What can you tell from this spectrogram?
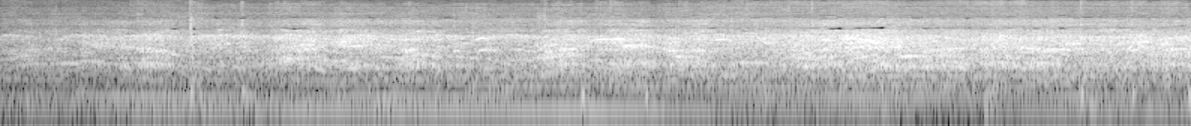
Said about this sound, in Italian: La folla grida per alzarlo. Lo trasportano oltre la calca.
